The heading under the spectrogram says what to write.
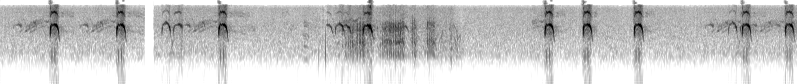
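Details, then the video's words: Lesser whistling duck calls used as a hunting lure to draw birds down to a fish pond: sharp, high whistled notes repeated irregularly, with a dense burst of twittering chatter in the middle and a brief dropout early on. "Pikat Burung Belibis Piolo"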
